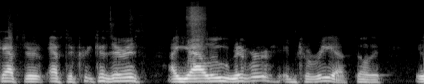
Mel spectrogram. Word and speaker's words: Yalu: That was a big joke after because there is a Yalu River in Korea, so it was the Yalu River by I.P. Daily. Oh, And the guys would mispronounce it Yellow River all of a sudden instead of I've heard you Yalu River.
